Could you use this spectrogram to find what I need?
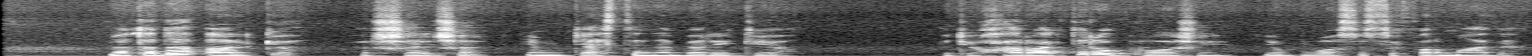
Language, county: Lithuanian, Panevėžys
